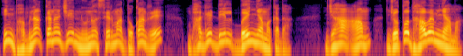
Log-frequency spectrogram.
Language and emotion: Santali, disgusted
